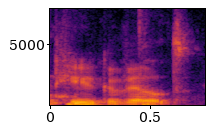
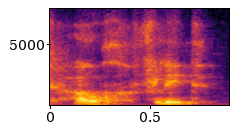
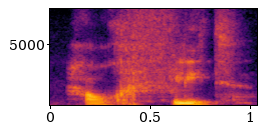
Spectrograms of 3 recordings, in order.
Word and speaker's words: Hoogvliet: The Oosterbeeken building in Heugewild. The horizon should show around. How did you call it? Heugewild? That's funny. Heugewild. In Dutch, it's pronounced as Hoogvliet. Hoogvliet.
